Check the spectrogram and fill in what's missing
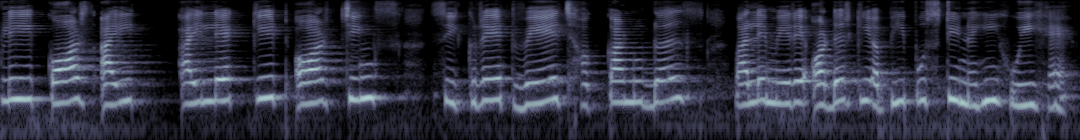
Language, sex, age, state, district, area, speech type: Hindi, female, 30-45, Rajasthan, Jodhpur, urban, read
